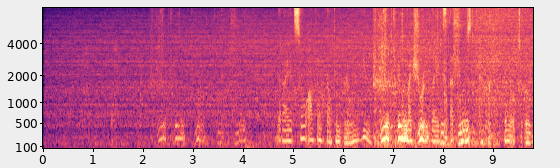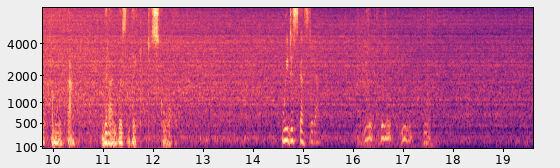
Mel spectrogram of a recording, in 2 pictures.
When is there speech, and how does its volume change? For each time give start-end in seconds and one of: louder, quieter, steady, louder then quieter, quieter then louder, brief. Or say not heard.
4.6-12.6 steady
14.6-15.3 brief.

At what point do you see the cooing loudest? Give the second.
7 s.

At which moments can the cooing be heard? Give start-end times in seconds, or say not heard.
2.1-4.3, 6.6-9.2, 16.1-17.7.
